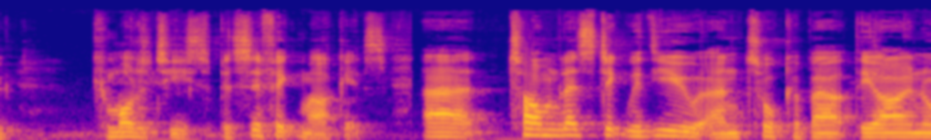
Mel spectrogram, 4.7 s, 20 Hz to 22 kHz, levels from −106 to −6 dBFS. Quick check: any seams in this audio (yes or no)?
yes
